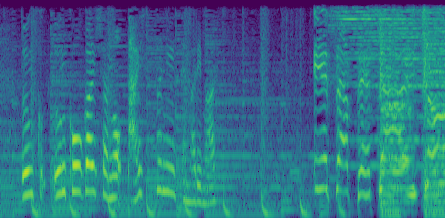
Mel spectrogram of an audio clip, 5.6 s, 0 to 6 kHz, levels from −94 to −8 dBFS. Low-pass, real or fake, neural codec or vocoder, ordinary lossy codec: 5.4 kHz; real; none; none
